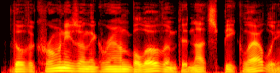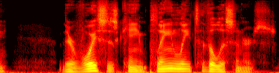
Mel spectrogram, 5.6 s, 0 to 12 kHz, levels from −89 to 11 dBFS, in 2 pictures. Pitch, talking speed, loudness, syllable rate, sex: 95 Hz, 205 wpm, -20 LUFS, 5.5 syllables/s, male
